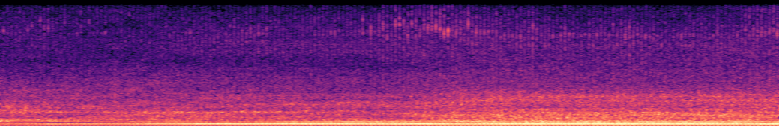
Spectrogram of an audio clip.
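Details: Yard-Man push mower, previously surging after sitting at least two years, after carb cleaning, new parts and blade sharpening: small engine holds a steady, even drone, no surging or hunting; runs smooth and healthy.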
